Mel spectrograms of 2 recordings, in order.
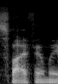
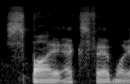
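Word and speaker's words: Spy × Family: time perfect um when I first talked about spy family at work I was humbled because I called it spy X family and the person was like is pronounced spy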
